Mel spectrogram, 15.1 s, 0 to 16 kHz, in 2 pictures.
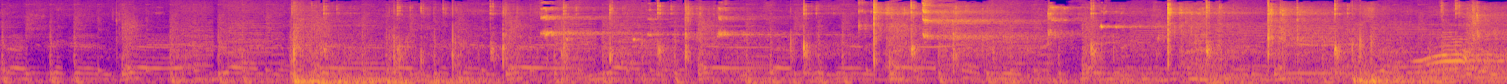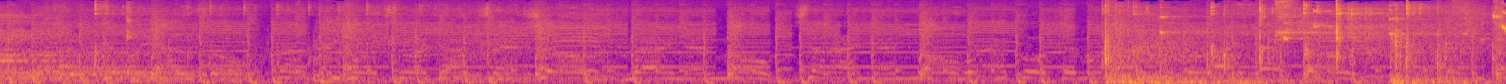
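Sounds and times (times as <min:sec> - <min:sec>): shoe squeaks on wooden floor: 0:01.9 - 0:10.6, 0:13.0 - 0:15.0
ping pong ball clicking: 0:02.4 - 0:06.8.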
